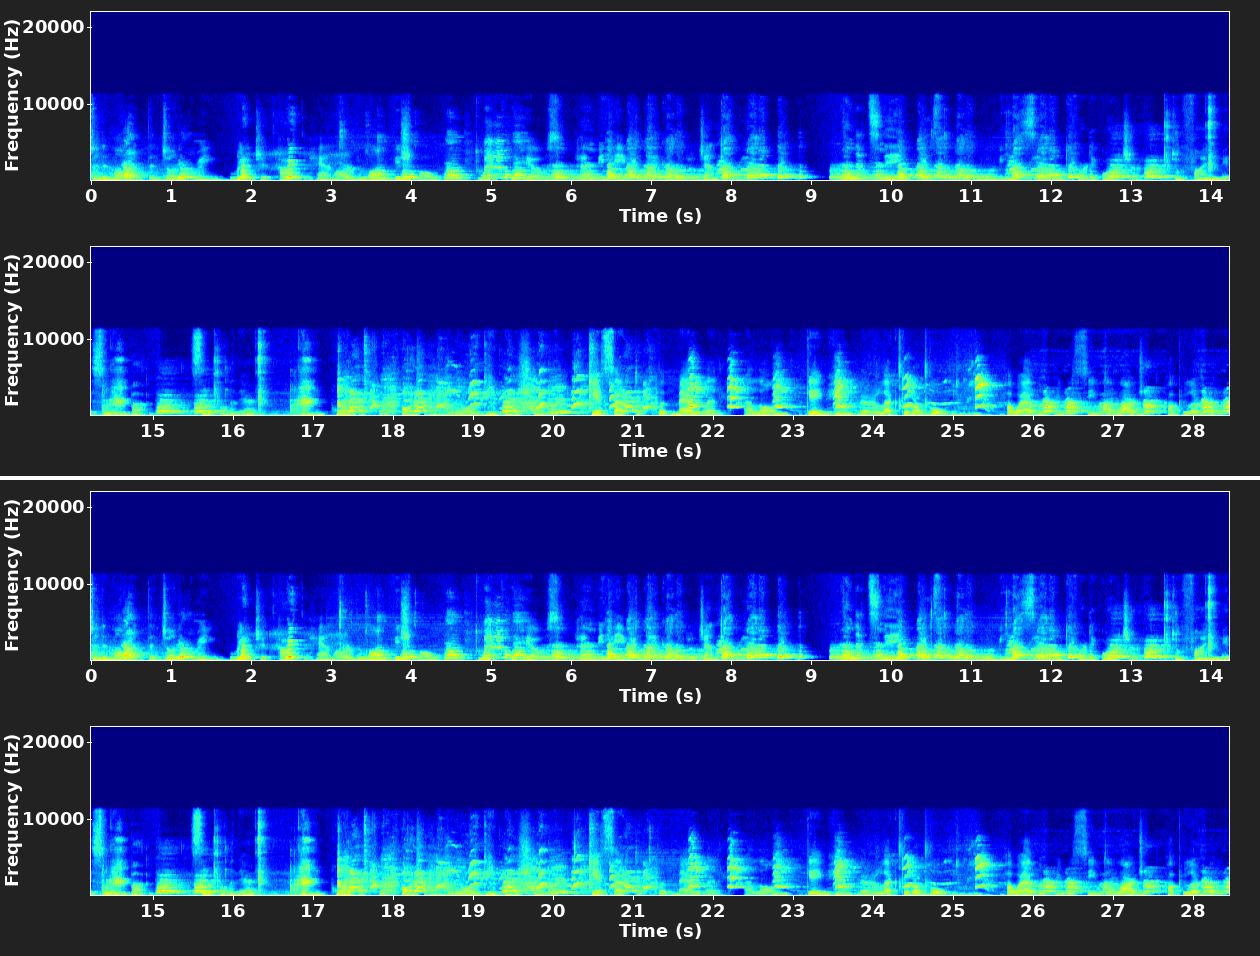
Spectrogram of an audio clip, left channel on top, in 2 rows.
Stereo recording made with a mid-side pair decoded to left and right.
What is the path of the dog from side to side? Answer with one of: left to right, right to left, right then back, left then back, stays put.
right to left.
